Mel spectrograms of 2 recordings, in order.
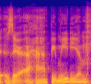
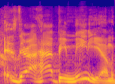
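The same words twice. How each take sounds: First: Said in the usual way. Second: Laughing shout. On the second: Real, not acted. Repeating his question to viewers, laughing shout.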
